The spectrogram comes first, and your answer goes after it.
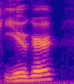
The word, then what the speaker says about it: Uygur: I always want to call him Sank, because that's how it's spelled. But it's Cenk. Yeah, I think that's okay, right. Yeah. Cenk Uygur.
